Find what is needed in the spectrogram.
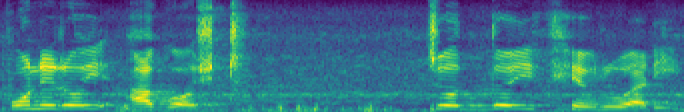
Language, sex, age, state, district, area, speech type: Bengali, female, 45-60, West Bengal, Paschim Medinipur, rural, spontaneous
